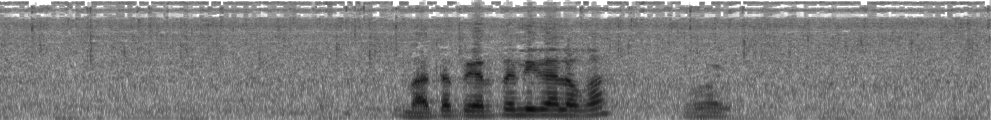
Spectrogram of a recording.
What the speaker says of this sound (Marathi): एवढं पाऊस पडतं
